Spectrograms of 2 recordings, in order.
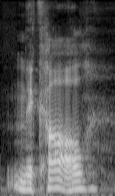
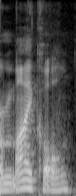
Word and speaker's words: Michal: Well, Michal, or Michael, as it's often pronounced in the West, was the daughter of Saul that David ended up marrying.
